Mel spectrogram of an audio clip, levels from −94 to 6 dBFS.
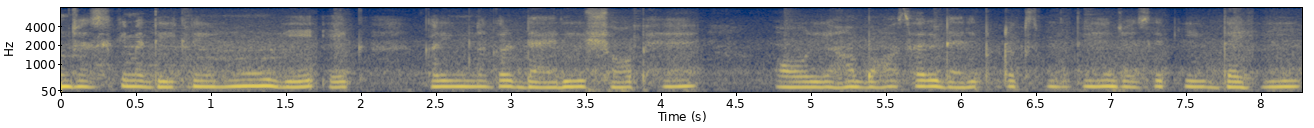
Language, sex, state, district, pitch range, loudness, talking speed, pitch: Hindi, female, Bihar, Katihar, 190-210 Hz, -15 LUFS, 180 wpm, 200 Hz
